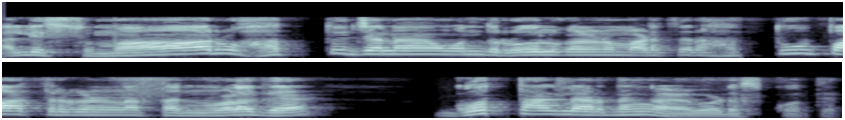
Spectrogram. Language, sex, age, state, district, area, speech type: Kannada, male, 30-45, Karnataka, Dharwad, rural, spontaneous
